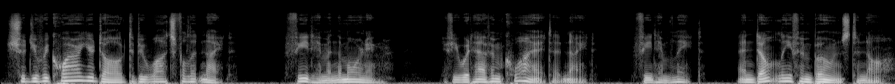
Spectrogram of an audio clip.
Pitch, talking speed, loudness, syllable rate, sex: 115 Hz, 220 wpm, -19 LUFS, 5.4 syllables/s, male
